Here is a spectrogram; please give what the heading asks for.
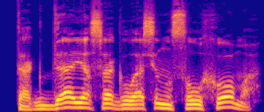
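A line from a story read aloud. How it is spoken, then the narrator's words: Hissed through teeth. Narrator (Russian): прошипел я сквозь зубы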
